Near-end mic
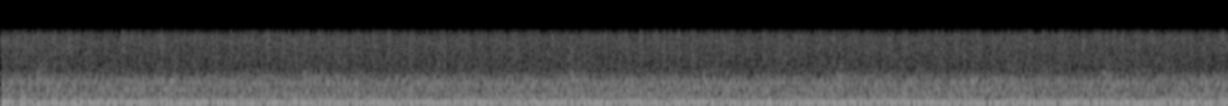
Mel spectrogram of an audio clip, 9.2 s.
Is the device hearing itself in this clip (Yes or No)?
No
